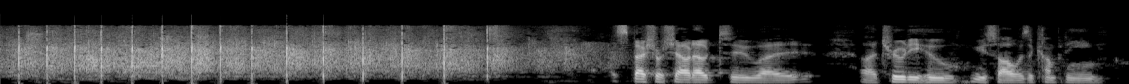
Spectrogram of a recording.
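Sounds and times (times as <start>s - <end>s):
applause: 0.0s - 6.5s
speech: 6.2s - 11.1s.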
